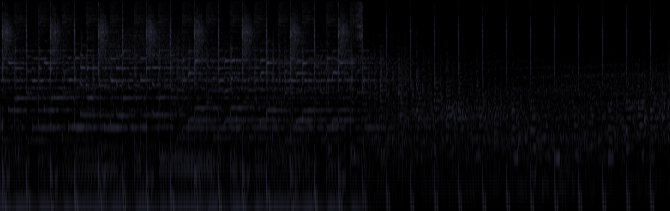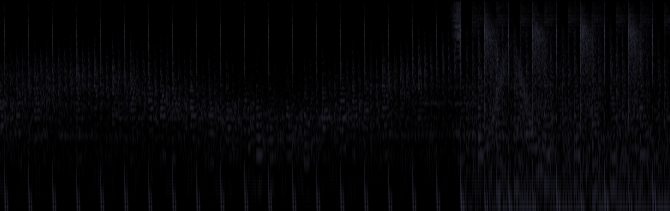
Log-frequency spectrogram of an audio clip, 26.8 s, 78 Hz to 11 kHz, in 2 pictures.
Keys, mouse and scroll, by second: 10.6 click, 12.0 middle click, 15.9 click, 16.9 click, 18.4 shift+middle click, 19.3 middle click, 21.8 click, 22.8 middle click, 25.8 x.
